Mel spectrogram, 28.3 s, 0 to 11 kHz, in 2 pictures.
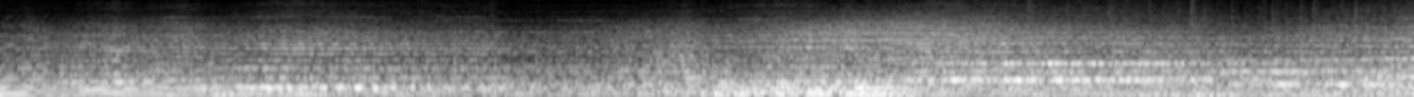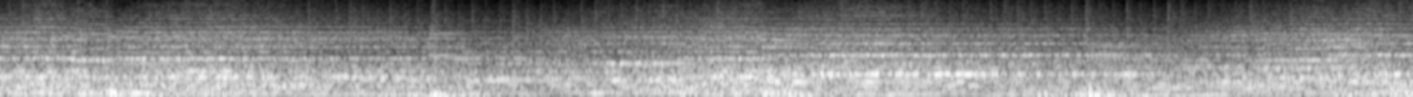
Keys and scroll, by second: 16.1 p, 17.7 End.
